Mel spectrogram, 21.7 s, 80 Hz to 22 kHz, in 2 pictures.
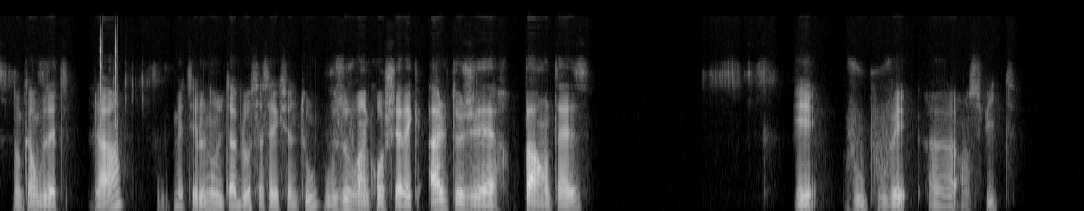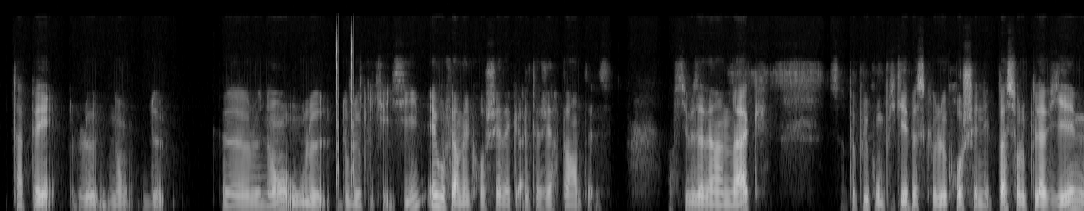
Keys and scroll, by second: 4.7 alt+(, 16.2 alt+).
